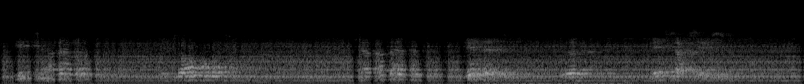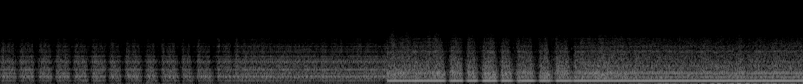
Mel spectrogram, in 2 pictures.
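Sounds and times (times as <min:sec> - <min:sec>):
machine hum with pulsing flutter: 0:00.0 - 0:16.0.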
